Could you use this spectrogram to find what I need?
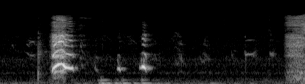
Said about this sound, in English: Yes, in case you were wondering, yes, that is my ringtone. A little bit of 24 there for Minster. I do have the 24 ringtone.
